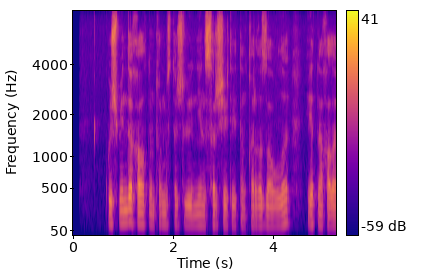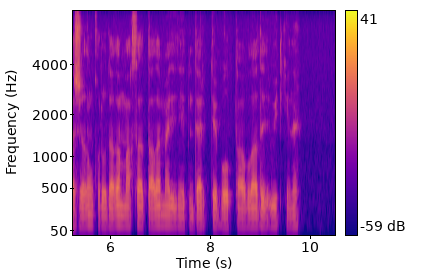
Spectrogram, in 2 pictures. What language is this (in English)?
Kazakh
